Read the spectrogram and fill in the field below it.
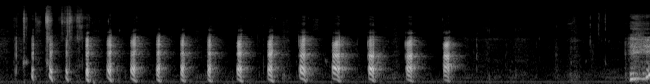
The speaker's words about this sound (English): And you want me to eat this? Yeah, get one with a lot of red pepper flakes on it.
